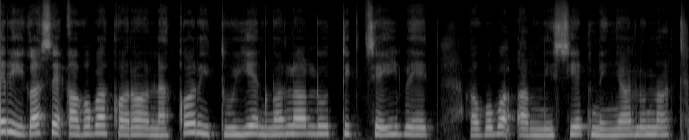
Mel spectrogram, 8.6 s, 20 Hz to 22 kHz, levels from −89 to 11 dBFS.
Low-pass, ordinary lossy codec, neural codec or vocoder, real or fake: none; none; codec, 44.1 kHz, 3.4 kbps, Pupu-Codec; fake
